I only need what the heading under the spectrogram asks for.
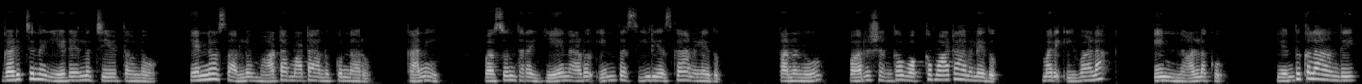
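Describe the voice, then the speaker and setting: A woman's voice: on the low side, dark tone. A woman narrating a family drama audiobook, reading evenly and lightly voicing the quoted characters. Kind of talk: scripted narration of a family story.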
